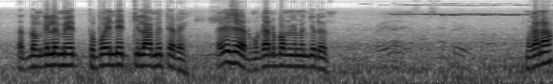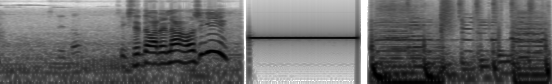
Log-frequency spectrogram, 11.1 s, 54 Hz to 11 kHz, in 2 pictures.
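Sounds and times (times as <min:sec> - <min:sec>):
high test-tone beep: 0:08.1 - 0:09.2
electronic music with bass beat: 0:09.3 - 0:11.0.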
